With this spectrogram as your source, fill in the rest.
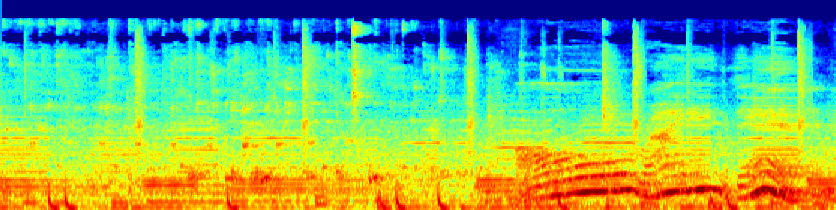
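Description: Wine is poured into a glass: a faint, quiet glugging and trickling that rises in pitch toward the end as the glass fills, preceded by soft clicks and drips.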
